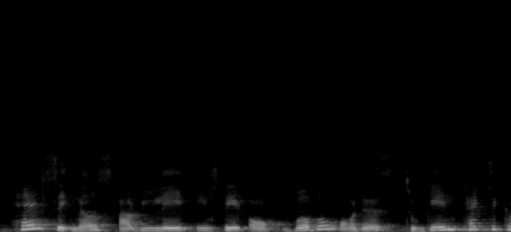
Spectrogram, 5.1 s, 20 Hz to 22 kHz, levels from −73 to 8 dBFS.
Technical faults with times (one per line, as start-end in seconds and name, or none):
none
